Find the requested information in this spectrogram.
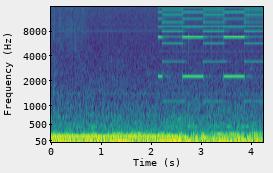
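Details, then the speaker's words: Repeating high electronic beeps over a loud low hum: patient-controlled analgesia infusion pump high-pressure alarm from a clamped extension or wrongly connected one-way valve, demonstrated in a setup talk: infusion pump high pressure alarm. "if the extension is clamped it gives a high pressure alarm at this point stop the pump remove the clamp"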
